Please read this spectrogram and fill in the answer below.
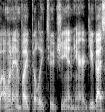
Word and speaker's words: Tucci: Tucci. Like that. That's how you say it. Tucci.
